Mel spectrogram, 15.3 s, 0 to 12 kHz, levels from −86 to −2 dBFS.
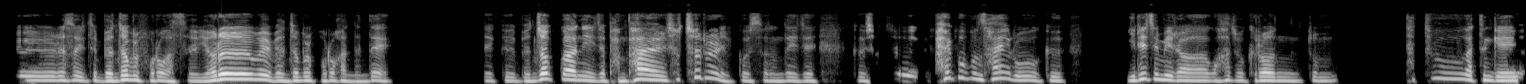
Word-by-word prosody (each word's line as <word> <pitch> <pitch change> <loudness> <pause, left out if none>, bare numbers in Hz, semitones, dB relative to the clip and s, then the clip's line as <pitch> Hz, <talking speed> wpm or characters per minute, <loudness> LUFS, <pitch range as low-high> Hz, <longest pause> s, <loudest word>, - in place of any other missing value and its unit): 그래서 165 0 -1
이제 150 0 -5
면접을 150 +6 +3
보러 150 +2 -3
갔어요. 135 +2 -4
여름에 205 +2 +8
면접을 150 +2 0
보러 150 +2 -3
갔는데 135 +1 -4 1.0
예 145 - -8
그 145 0 -6
면접관이 180 +3 +3
이제 145 0 -3
반팔 175 +7 +3
셔츠를 245 - -2
입고 130 +3 -8
있었는데 140 +1 -6
이제 140 0 -4 0.4
그 150 - -11
셔츠 350 - -6 0.2
팔 245 - +2
부분 235 -6 -5
사이로 175 - -3
그 150 -2 -4 0.7
이레즈미라고 160 -5 0
하죠? 155 +1 -5
그런 150 -1 -1
좀 145 0 -8 0.7
타투 235 -3 -8
같은 180 -2 -1
게 155 -1 +3
155 Hz, 280 characters per minute, -22 LUFS, 145-195 Hz, 1.0 s, 여름에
